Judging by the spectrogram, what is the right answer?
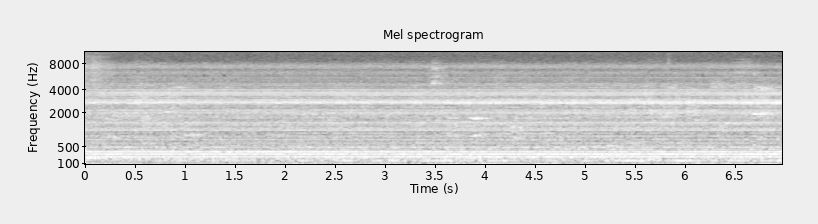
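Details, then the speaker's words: Original cocktail table, probably an Asteroids Deluxe, speakers hooked up, power on before game board boots: quiet steady electrical buzz, no mechanical noise; worsens once board boots; ground loop hum from bad ground. "I mean, sure, it's got a little noise to it right now, but it's quiet. And it's not until the game board boots that it starts getting bad."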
